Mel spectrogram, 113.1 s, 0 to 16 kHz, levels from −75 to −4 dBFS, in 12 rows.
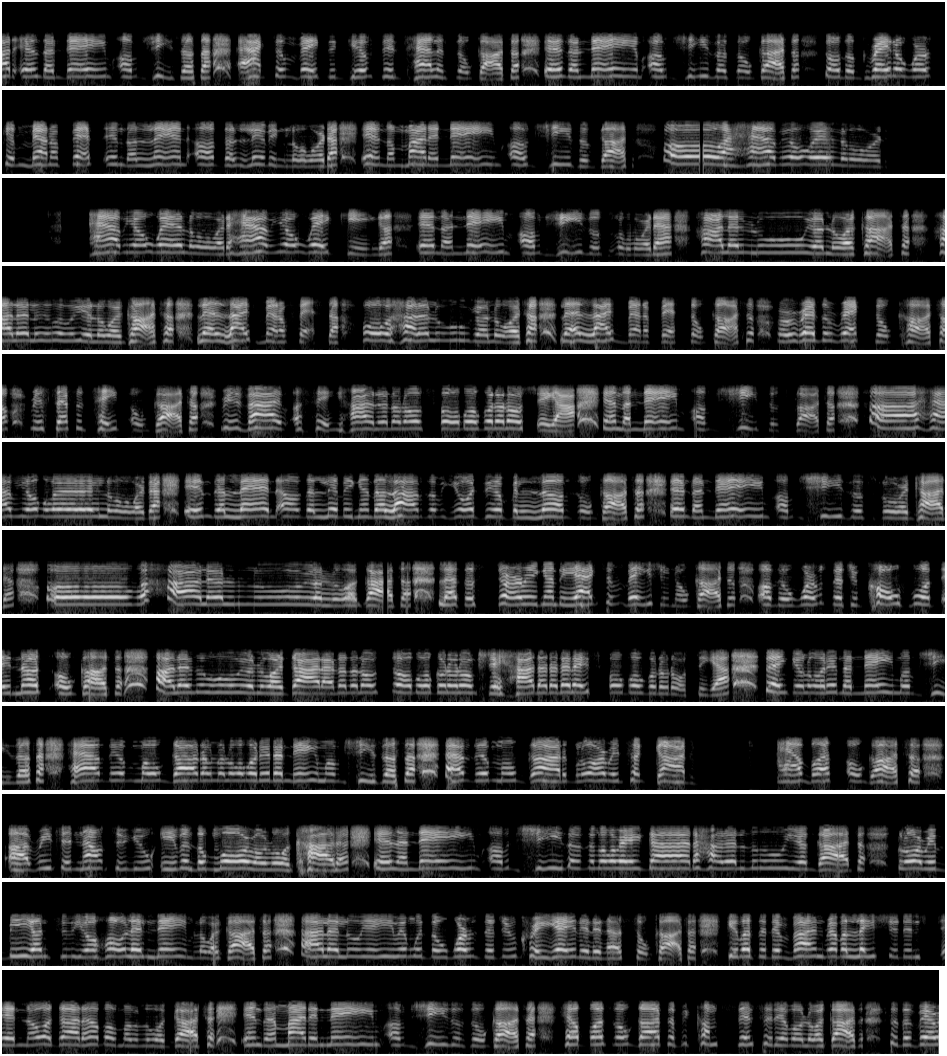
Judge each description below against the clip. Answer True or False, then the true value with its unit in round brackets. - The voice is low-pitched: False (305 Hz)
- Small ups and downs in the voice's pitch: True (2.1 semitones)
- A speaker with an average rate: False (130 wpm)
